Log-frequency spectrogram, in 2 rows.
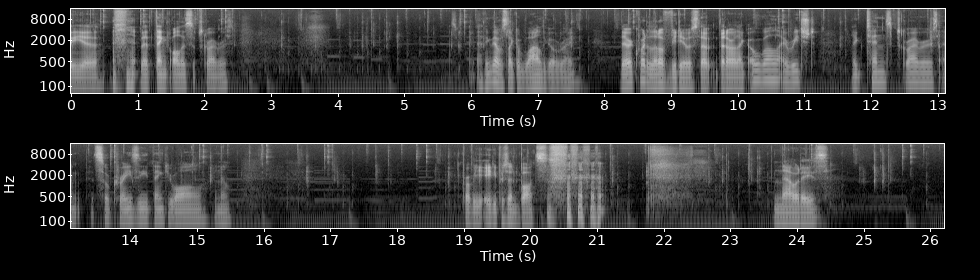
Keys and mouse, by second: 0.0 middle click, 1.3 shift+middle click, 1.8 click, 2.7 middle click, 3.1 middle click, 3.5 shift+middle click, 3.7 middle click, 4.3 shift+middle click, 4.7 Tab, 5.0 middle click, 5.6 2, 5.8 click, 6.0 shift+middle click, 7.0 middle click, 7.4 shift+middle click, 7.6 middle click, 8.3 click, 8.6 shift+middle click, 8.8 middle click, 9.3 g, 11.0 middle click, 11.4 middle click, 11.6 middle click, 12.8 1, 13.7 click, 13.9 shift+middle click, 14.1 middle click, 14.6 g, 15.3 shift+middle click, 15.9 click, 16.3 middle click, 16.9 shift+click, 17.1 middle click, 17.6 g, 18.7 middle click, 18.8 middle click, 19.1 middle click, 19.3 middle click, 19.6 middle click, 19.8 middle click, 20.3 Tab, 20.4 shift+middle click, 20.7 middle click, 21.1 shift+middle click, 21.2 middle click, 22.1 shift+middle click, 22.2 middle click, 22.7 middle click, 22.9 middle click, 23.3 Tab, 23.5 middle click, 24.2 click, 24.5 middle click, 25.1 shift+2, 25.5 click, 25.9-26.2 middle drag.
